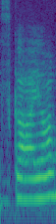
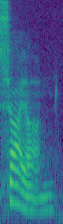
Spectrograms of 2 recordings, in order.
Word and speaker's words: scion: a yacht and the sky on of a prominent family the word is Sion the sea is silent yes well he looked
